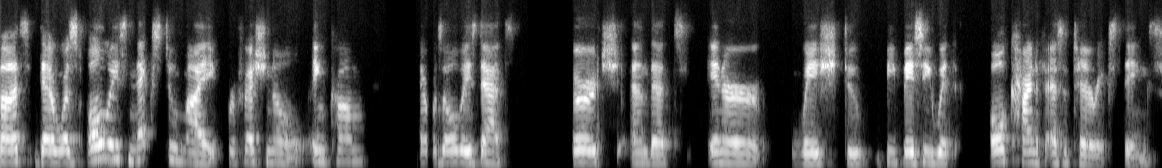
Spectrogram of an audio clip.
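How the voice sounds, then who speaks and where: A woman speaks at a medium pitch in a Dutch accent. Her delivery is fairly slow, with monotone, flat intonation. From Netherlands, small village. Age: 60s. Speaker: life coach. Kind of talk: casual interview chat. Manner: halting, with many fillers.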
